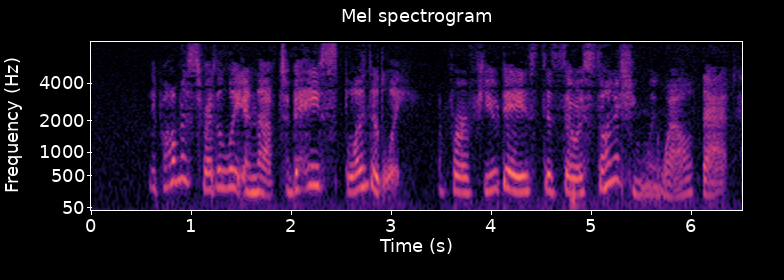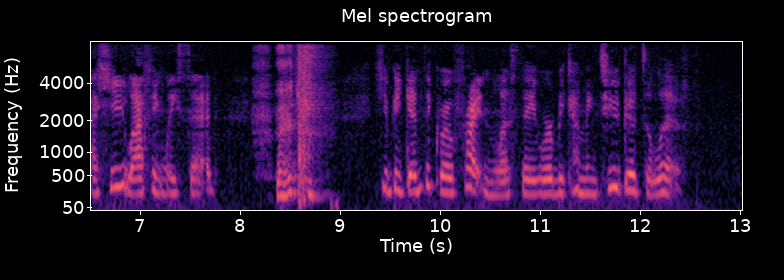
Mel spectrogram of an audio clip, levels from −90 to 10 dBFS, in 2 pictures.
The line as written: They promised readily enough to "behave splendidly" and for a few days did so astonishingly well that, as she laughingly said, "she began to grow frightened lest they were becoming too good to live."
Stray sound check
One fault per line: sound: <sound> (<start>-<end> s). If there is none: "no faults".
sound: sneeze (8.1-9.0 s)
